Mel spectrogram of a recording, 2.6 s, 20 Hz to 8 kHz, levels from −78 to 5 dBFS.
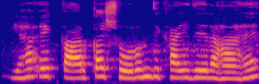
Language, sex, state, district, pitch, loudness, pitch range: Hindi, female, Uttar Pradesh, Varanasi, 260 Hz, -17 LUFS, 250-290 Hz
